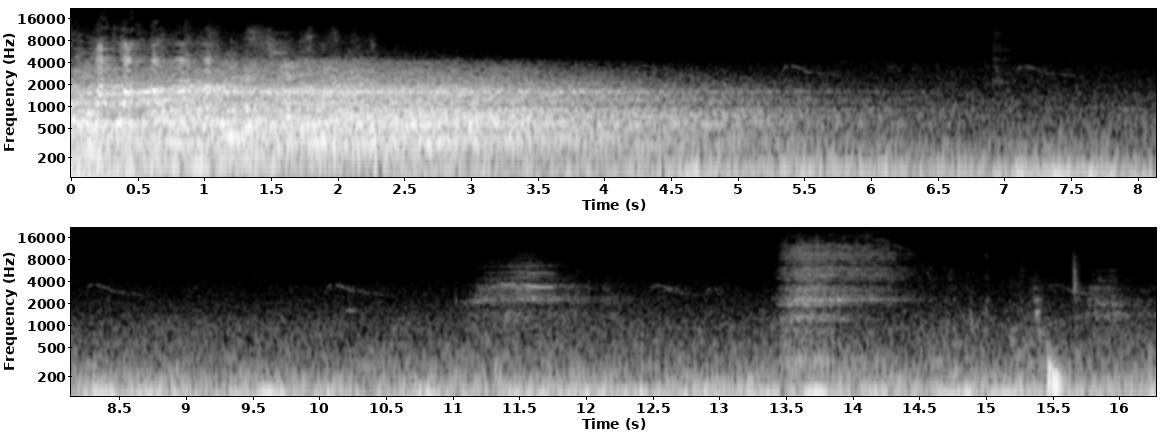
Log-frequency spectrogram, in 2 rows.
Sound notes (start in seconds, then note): 2.0 crowd echoes out; 5.0 morning bird calls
